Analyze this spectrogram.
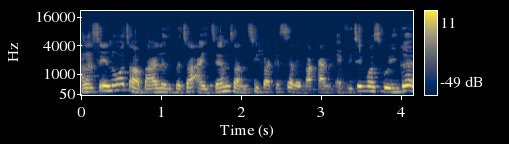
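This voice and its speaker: A woman is speaking. She has a Trinidadian accent. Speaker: fashion retail entrepreneur. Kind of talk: podcast interview. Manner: loud.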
